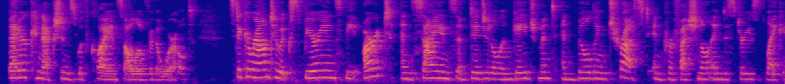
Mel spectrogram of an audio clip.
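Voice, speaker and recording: Show host: woman, bright forceful tone, enthusiastic, polished interview delivery. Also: mid-range voice, vocal fry, slight background noise. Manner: upbeat and enthusiastic. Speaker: podcast host. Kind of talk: interview hosting, scripted intro.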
